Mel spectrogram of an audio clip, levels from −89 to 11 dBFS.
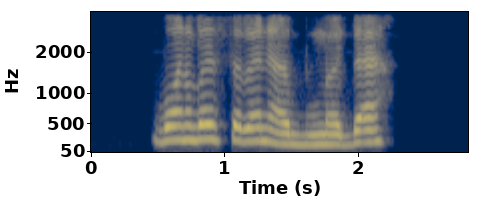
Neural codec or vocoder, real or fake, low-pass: codec, 16 kHz, 2 kbps, FunCodec, trained on LibriTTS, 25 frames a second; fake; 3.6 kHz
